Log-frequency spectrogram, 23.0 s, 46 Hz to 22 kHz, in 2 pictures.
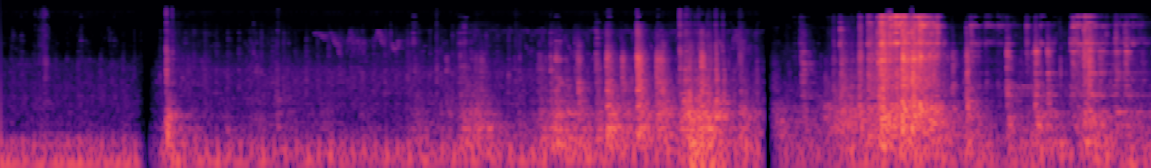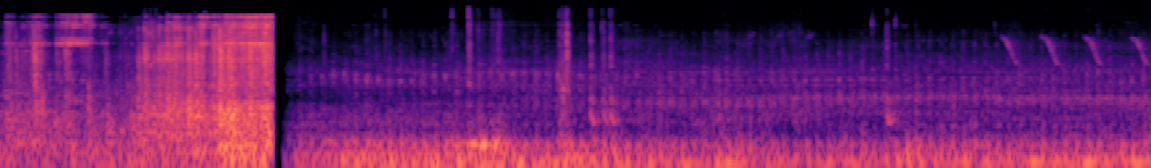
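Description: JCB JS205 excavator cab door being unlatched and opened, with clunks, rattles and rustling as someone climbs into the cab over a low steady rumble. The loudest part is a stretch of scraping and rustling in the middle, and the sound breaks off abruptly several times.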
